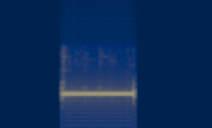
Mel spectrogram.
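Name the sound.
answering machine beep tone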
